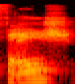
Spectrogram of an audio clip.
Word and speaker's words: Feige: How do you pronounce it? Whoa, watch it there. Feige? Yes, it's Feige. Feige. Like beige.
